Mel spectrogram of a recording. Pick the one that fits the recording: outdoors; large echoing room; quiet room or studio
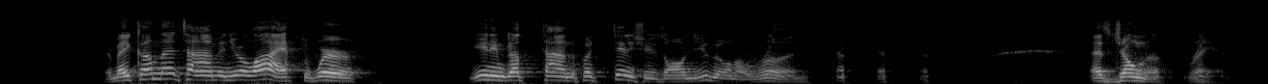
large echoing room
